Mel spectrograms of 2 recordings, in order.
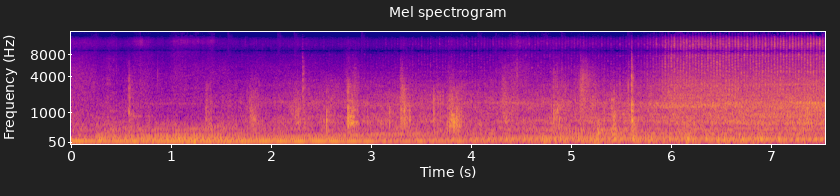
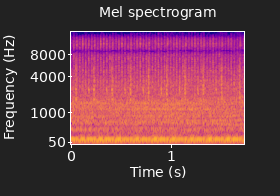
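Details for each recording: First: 2011 BMW 128i N52 engine after hydraulic lifter bleed procedure: steady, smooth idle with only light, irregular direct injector ticking; lifter tick from valve cover gone. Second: 2011 BMW 128i N52 petrol engine idling after sitting undriven: quick, sharp ticking heard mainly from the valve cover, from hydraulic lifters.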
